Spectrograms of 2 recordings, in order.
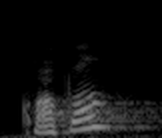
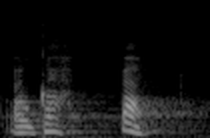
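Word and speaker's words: Ogahpah: It kind of got changed over the years because people couldn't say our name or spell it, so we ended up O-Gah-Pah. But our real name is O-Gah-Pah.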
